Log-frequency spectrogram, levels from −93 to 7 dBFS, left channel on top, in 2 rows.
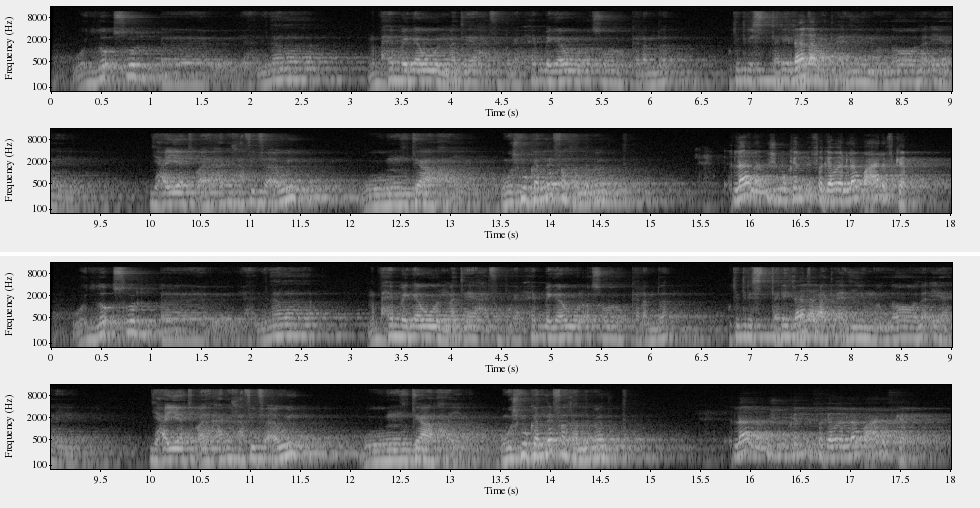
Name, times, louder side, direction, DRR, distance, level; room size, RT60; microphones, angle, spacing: voice 1, 0.2-2.6 3.2-6.2 6.8-9.3 10.0-11.5 12.1-13.3 13.5-14.6, right 1 dB, 20° right, 3 dB, 0.7 m, -31 dB
voice 2, 7.4-7.7 15.7-17.6, left 4 dB, 60° left, 8 dB, 0.5 m, -26 dB
14.0 x 5.3 x 4.5 m, 2.3 s
head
